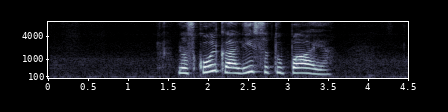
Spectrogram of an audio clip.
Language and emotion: Russian, neutral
